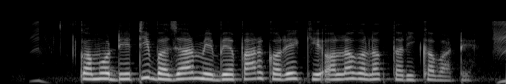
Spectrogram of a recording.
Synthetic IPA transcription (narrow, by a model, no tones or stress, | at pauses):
kəmoɖeʈibəd͡ʒaɾmebepaɾkəɾekeʔələɡələɡ̚t̪əɾikabaʈe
